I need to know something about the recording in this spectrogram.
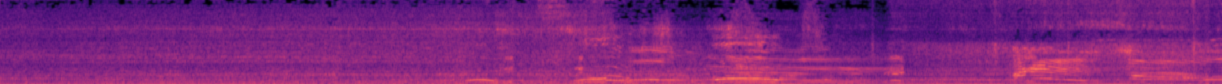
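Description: A truck engine rumbles low and grows louder as it approaches.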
